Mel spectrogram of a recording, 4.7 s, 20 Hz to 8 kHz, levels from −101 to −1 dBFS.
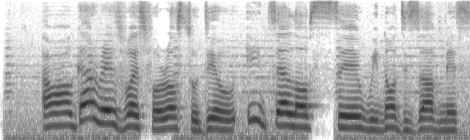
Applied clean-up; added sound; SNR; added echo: none; Vehicle horn, car horn, honking; 20 dB; none.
